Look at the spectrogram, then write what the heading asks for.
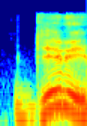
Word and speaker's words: Giddey: Giddy rhymes with Diddy.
